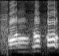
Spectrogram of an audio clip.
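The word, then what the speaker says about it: বন্ধূক: বন্ধুক, এটা দীর্ঘ আর দীর্ঘকার যেহেতু তাহলে একটু দীর্ঘরূপে উচ্চারণ হবে।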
